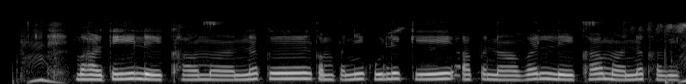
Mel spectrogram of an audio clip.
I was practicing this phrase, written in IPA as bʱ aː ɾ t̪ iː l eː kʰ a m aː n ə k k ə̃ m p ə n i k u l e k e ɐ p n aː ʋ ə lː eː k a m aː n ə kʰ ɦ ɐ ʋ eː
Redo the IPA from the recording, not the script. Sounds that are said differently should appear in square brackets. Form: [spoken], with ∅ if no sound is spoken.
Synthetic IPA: bʱ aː ɾ t̪ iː l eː kʰ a m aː n ə k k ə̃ m p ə n i k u l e k e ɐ p n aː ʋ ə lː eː [kʰ] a m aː n ə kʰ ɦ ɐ ʋ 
